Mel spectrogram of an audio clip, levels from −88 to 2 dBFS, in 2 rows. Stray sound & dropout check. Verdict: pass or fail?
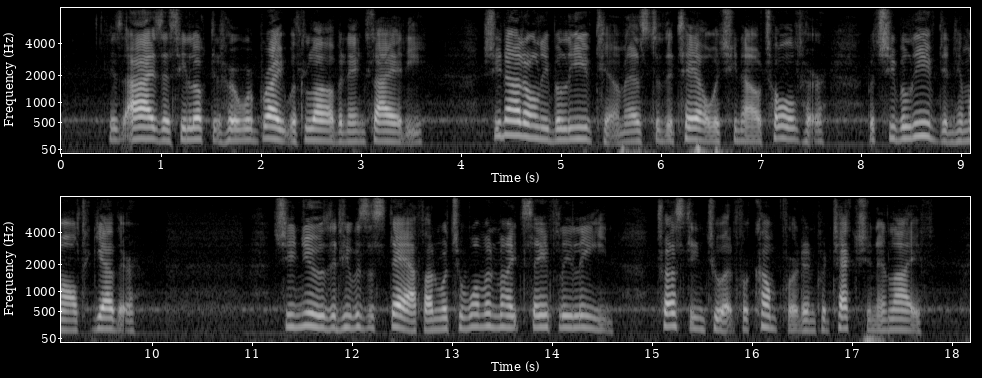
pass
